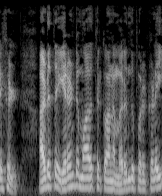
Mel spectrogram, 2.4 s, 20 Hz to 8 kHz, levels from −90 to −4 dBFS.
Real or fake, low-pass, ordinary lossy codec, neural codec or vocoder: fake; 7.2 kHz; none; vocoder, 44.1 kHz, 128 mel bands every 256 samples, BigVGAN v2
